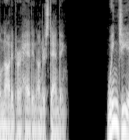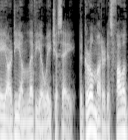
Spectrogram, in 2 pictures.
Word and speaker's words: Wingardium Leviosa: "The pronunciation will be Wingardium Leviosa," once again the man slowly explained and the girl nodded her head in understanding. "Wingardium Leviosa," the girl muttered as followed the wand movements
